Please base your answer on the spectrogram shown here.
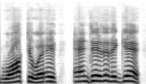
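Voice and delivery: normal talking voice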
